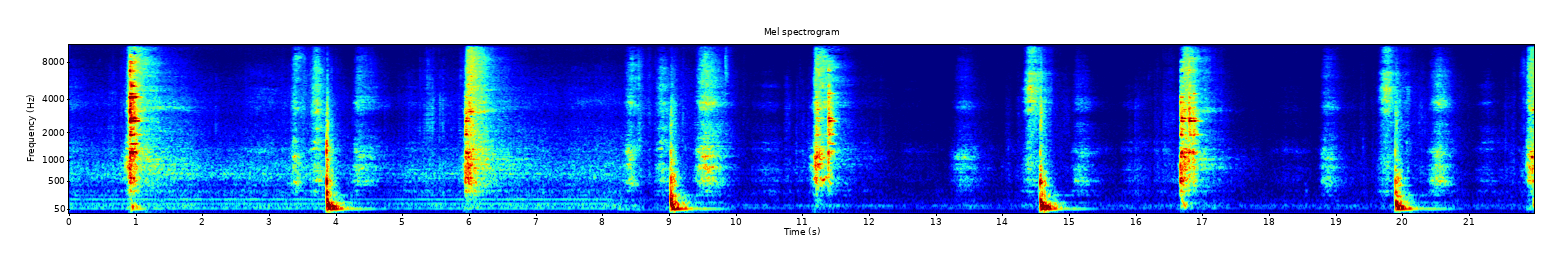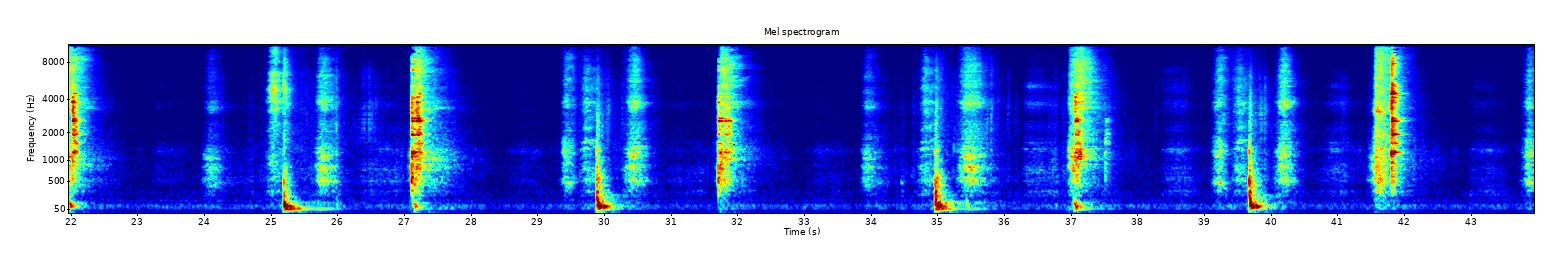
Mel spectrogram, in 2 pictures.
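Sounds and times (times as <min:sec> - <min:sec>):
heavy kettlebell thuds: 0:00.1 - 0:07.7, 0:08.3 - 0:10.0, 0:14.5 - 0:15.3, 0:16.7 - 0:17.2, 0:19.8 - 0:20.8, 0:21.9 - 0:22.4, 0:25.1 - 0:26.1, 0:27.1 - 0:27.7, 0:29.7 - 0:30.6, 0:34.8 - 0:35.9, 0:37.0 - 0:37.7, 0:39.3 - 0:40.4.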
